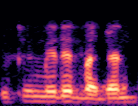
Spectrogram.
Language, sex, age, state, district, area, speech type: Hindi, male, 18-30, Uttar Pradesh, Bhadohi, urban, conversation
